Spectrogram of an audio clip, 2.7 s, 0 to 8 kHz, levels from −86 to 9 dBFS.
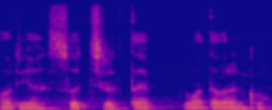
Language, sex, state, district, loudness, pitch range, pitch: Hindi, male, Bihar, Supaul, -33 LUFS, 120-130 Hz, 125 Hz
